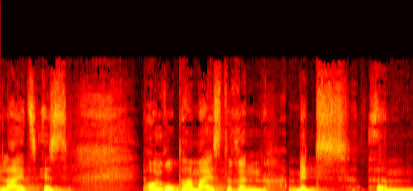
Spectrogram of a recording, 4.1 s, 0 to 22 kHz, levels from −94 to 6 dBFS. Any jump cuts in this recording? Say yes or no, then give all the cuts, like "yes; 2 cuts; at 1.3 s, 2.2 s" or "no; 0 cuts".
yes; 2 cuts; at 1.4 s, 2.9 s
